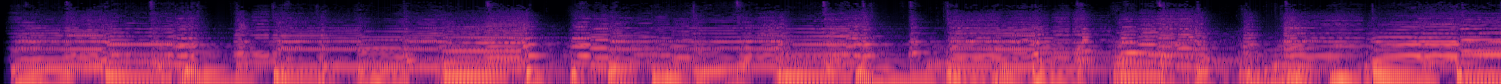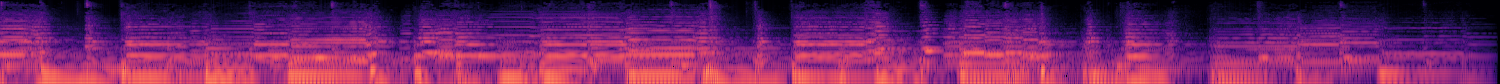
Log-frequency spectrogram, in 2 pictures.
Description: boarischer

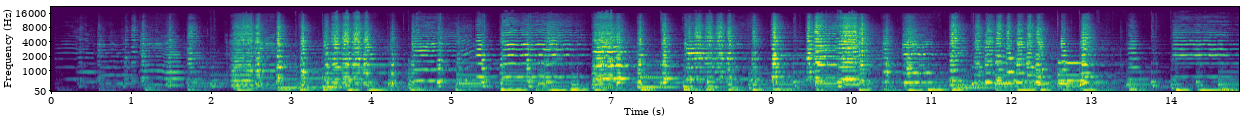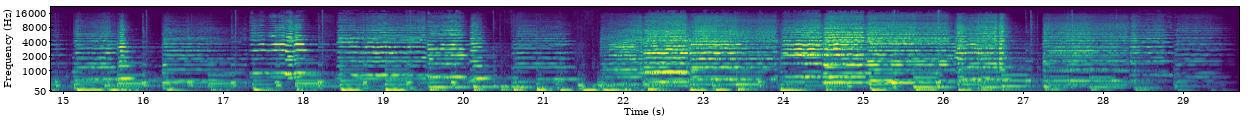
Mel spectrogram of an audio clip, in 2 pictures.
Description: polka

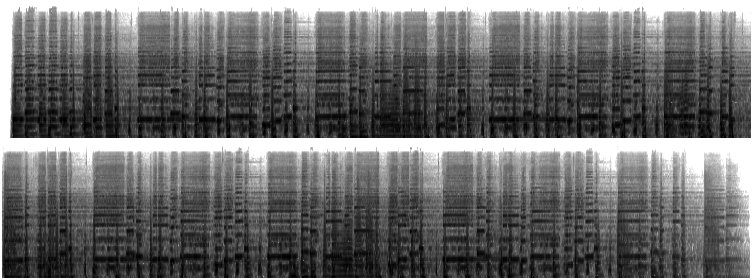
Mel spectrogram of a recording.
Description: polka

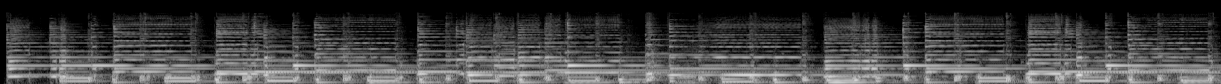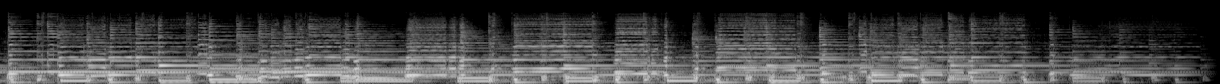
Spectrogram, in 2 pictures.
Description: polka; riederluispolka

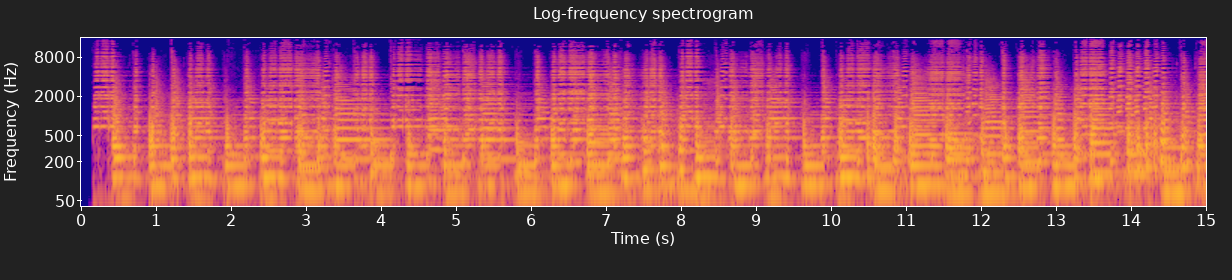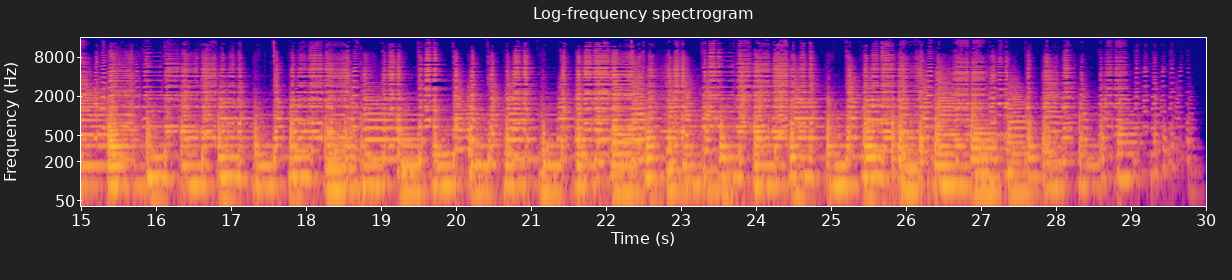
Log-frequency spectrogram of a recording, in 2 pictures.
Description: marsch

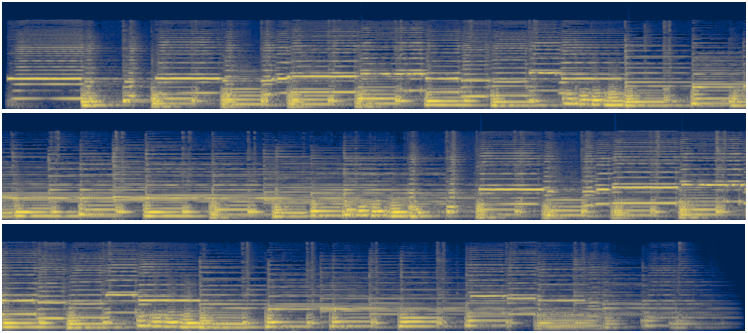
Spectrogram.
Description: pastoral boarischer

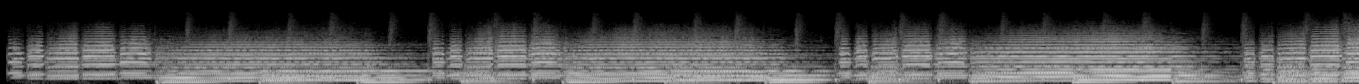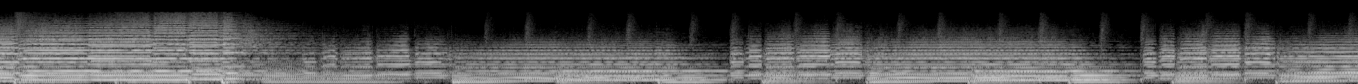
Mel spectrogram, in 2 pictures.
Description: walzer

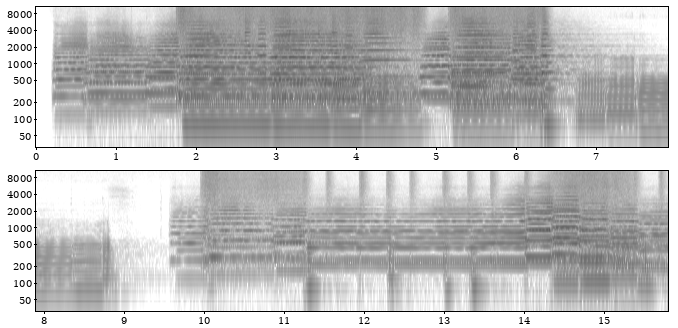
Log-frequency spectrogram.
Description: walzer

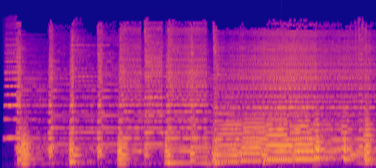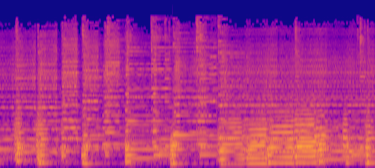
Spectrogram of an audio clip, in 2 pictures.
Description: polka

